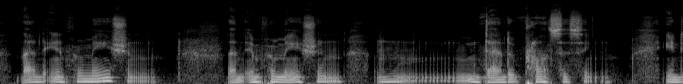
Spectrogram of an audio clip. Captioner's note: mmmmm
